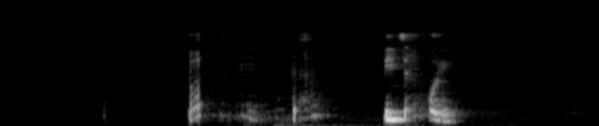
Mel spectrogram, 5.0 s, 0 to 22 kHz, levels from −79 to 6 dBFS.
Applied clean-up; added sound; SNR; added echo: neural mask model DeepFilterNet 3.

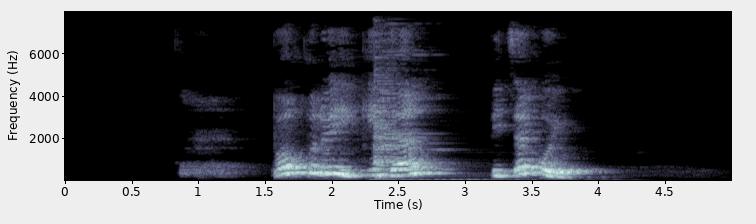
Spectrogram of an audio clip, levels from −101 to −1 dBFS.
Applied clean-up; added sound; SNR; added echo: classical method WPE with log-MMSE.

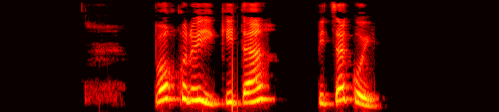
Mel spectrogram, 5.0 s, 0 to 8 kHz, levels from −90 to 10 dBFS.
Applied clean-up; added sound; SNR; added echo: none; none; none; none.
